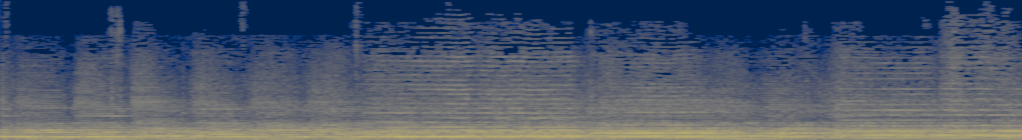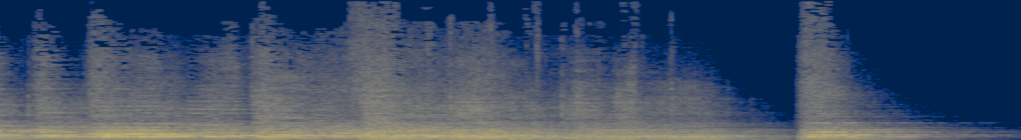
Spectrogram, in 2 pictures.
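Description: A bassoon ensemble playing a tune together in harmony, with low bass notes under the melody. The playing breaks off about nine seconds in, then one short last chord fades away.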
